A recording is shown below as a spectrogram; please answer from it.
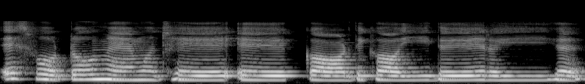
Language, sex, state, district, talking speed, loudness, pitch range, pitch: Hindi, female, Madhya Pradesh, Umaria, 100 wpm, -14 LUFS, 200-215 Hz, 200 Hz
